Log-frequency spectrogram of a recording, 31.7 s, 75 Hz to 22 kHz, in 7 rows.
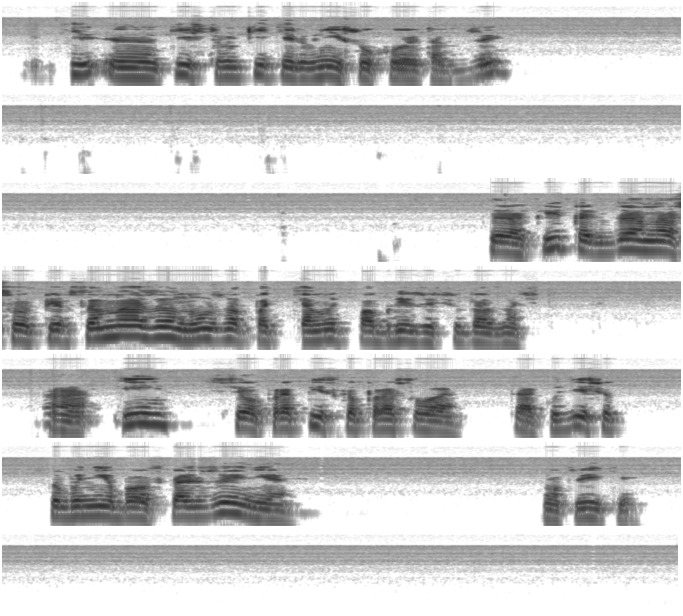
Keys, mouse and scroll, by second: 0.3 click, 1.5 r, 3.1 g, 5.7 a, 6.3 i, 7.6-11.1 drag, 11.8-12.6 middle drag, 13.6 click, 15.7 g, 18.3 a, 19.0 i, 20.6-31.6 drag.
